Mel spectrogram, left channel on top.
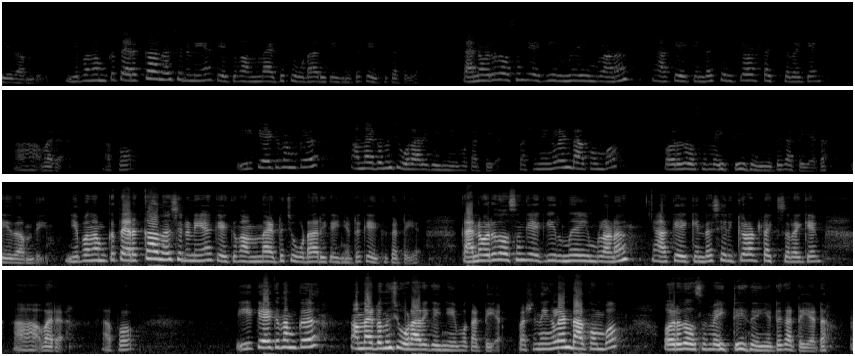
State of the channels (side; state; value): left; quieter; 23.4 dB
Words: ചെയ്താൽ മതി. ഇനിയിപ്പോൾ നമുക്ക് തിരക്കാന്ന് വെച്ചിട്ടുണ്ടെങ്കിൽ കേക്ക് നന്നായിട്ട് ചൂടാറി കഴിഞ്ഞിട്ട് കേക്ക് കട്ട് ചെയ്യാം. കാരണം ഒരു ദിവസം കേക്ക് ഇരുന്ന് കഴിയുമ്പോഴാണ് ആ കേക്കിൻ്റെ ശരിക്കുള്ള ടെക്സ്ചറൊക്കെ വരാം. അപ്പോൾ ഈ കേക്ക് നമുക്ക് നന്നായിട്ടൊന്ന് ചൂടാറി കഴിഞ്ഞ് കഴിയുമ്പോൾ കട്ട് ചെയ്യാം. പക്ഷെ നിങ്ങൾ ഉണ്ടാക്കുമ്പോൾ ഒരു ദിവസം വെയിറ്റ് ചെയ്ത് കഴിഞ്ഞിട്ട് കട്ട് ചെയ്യാം കേട്ടോ.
